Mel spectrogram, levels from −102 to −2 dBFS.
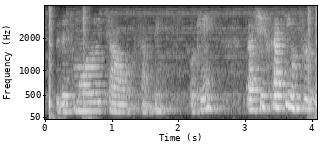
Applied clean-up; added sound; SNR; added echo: none; Hi-hat; 11 dB; reverberation time 0.6 s.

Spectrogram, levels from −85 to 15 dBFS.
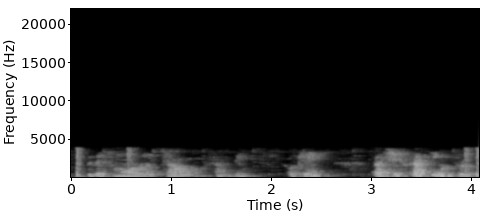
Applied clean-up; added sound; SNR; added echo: classical method WPE with log-MMSE.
